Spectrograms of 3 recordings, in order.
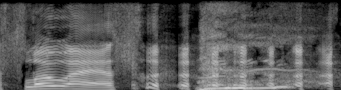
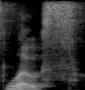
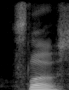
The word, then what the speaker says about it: Sloas: Uh it is pronounced Slows. Slows, okay. It's like Sloan.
